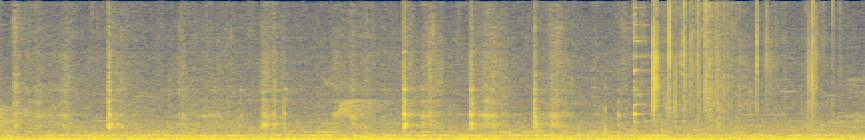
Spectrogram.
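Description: Hands pressing panko breadcrumbs onto raw chicken-and-cheese cubes: faint crumbly rustling with a few light scattered clicks.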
